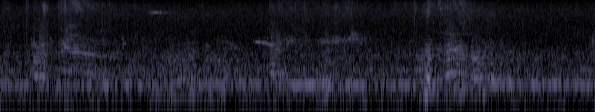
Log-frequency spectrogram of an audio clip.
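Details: UK honey bee hive in the evening, bees defending against darting flies; a level low hum continues beneath faint wavering higher calls and a few soft distant sounds.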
